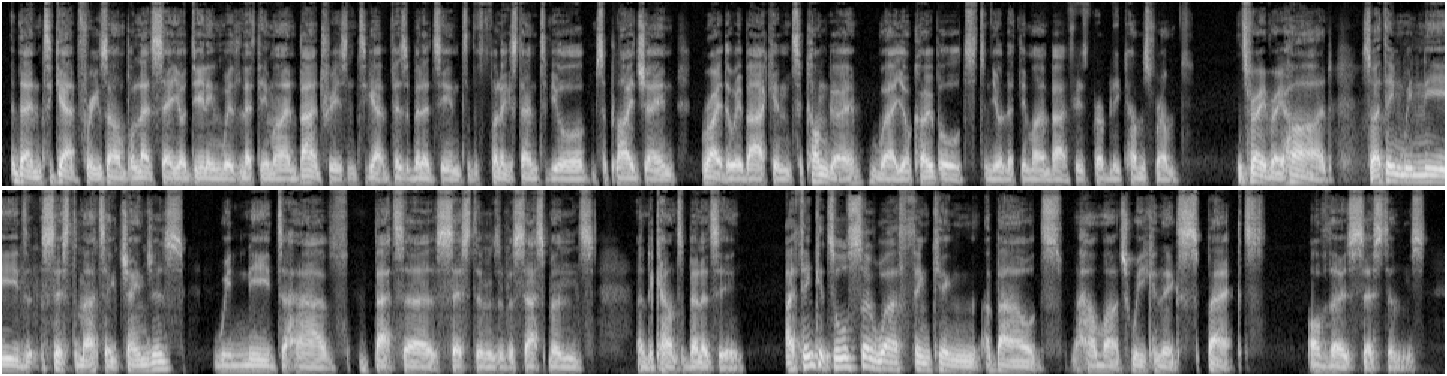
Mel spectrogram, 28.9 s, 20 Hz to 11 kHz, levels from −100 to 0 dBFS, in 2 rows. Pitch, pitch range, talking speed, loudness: 95 Hz, 80-130 Hz, 160 wpm, -19 LUFS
